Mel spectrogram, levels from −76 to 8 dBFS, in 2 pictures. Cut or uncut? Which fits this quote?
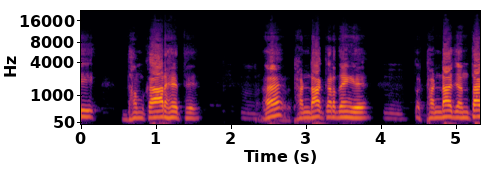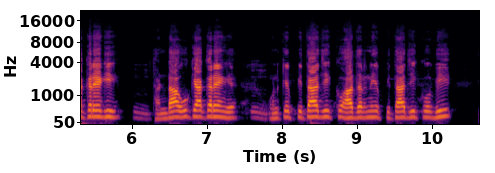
uncut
